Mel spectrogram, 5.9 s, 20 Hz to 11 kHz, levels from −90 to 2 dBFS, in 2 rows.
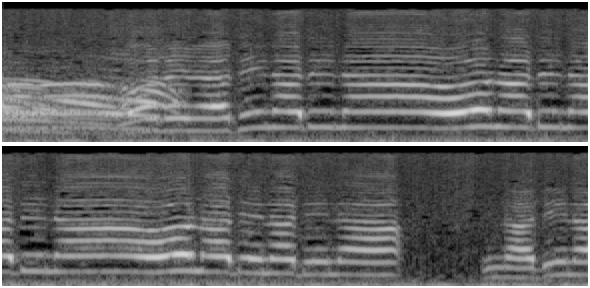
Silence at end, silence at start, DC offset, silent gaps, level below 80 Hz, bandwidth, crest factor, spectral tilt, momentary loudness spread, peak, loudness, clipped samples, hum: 0 s; 0 s; under 0.1%; none; -44 dBFS; 9.6 kHz; 14 dB; -3 dB/octave; 9 LU; -8 dBFS; -23 LUFS; under 0.1%; 50 Hz at -45 dBFS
